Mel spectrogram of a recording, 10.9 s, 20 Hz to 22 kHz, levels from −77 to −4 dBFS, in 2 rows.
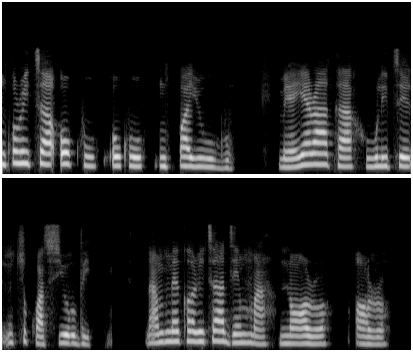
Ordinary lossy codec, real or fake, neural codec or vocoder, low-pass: AAC, 48 kbps; fake; codec, 16 kHz, 0.8 kbps, ZipCodec; 7.2 kHz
